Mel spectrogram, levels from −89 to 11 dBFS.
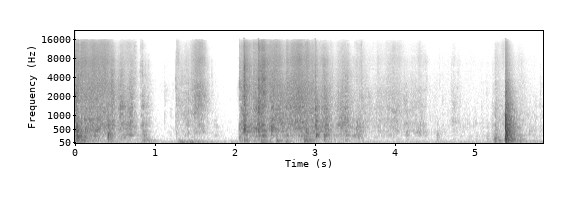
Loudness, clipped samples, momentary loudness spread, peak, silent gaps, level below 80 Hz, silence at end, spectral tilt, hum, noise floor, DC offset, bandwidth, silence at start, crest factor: -30 LUFS; under 0.1%; 25 LU; -2 dBFS; none; -54 dBFS; 0.25 s; -3.5 dB/octave; none; -61 dBFS; under 0.1%; 16.5 kHz; 0 s; 30 dB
